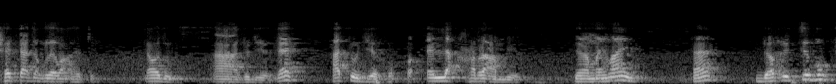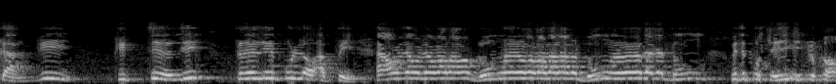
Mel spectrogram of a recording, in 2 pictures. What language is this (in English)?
Malay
